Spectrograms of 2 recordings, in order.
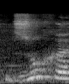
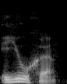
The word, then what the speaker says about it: Juha: Как произносить правильно, Джуха или Юха? Я родом из Финляндии, поэтому правильно произносить Юха.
